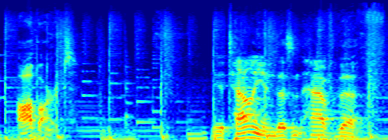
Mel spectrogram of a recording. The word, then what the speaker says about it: Abarth: It's pronounced Abarth.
